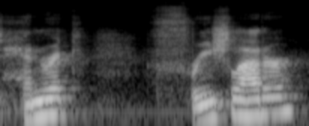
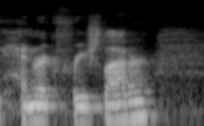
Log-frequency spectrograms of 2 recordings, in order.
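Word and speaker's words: Henrik Freischlader: His name's Henrik Frischlader, I believe is how you pronounce it. Henrik Frischlader.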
